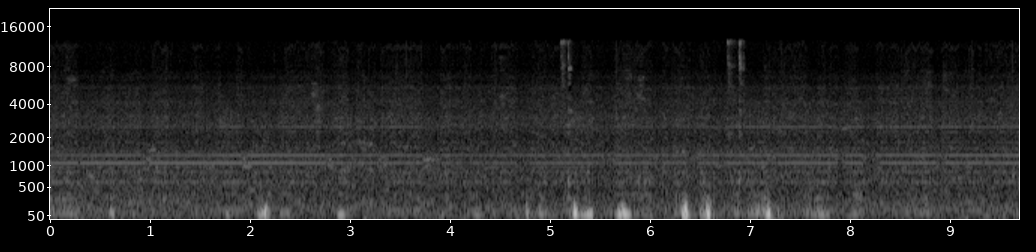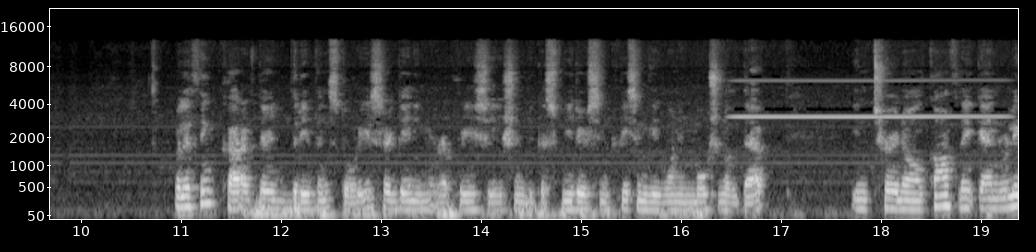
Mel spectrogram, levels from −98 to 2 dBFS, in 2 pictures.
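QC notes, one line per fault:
16.41–19.38 s, feedback whistle: A thin, steady tone at 3.1 kHz sits behind the speech until the clip ends. It stays roughly 10 dB below the voice and swells and fades slowly in level. It never builds or runs away. The cause is likely a loudspeaker-to-microphone loop held right at the edge of feedback. One frequency then keeps recirculating through the system, so it rings on as a constant whistle.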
